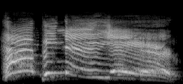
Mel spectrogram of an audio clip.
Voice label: Male Mech Emote HAPPY NEW YEAR

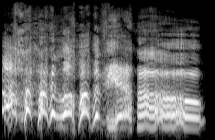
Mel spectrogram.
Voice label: Non-binary Night Elf Attack

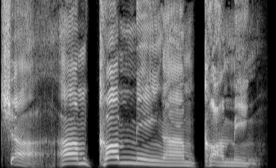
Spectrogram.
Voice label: Male Troll Time

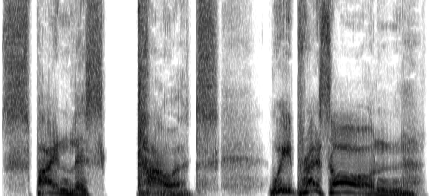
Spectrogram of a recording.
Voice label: Male Orc; Guldan

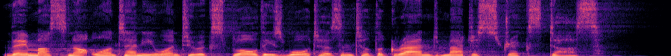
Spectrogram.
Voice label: Female Nightborne; Story Faelin Mission1 Exchange E

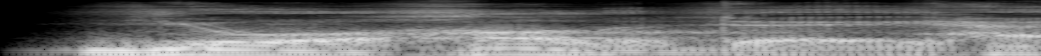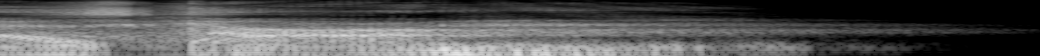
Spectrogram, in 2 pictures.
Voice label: Male Old God happy holidays

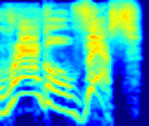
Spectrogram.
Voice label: Female Human Attack

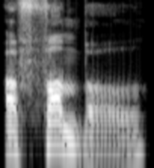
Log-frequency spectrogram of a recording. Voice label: Male Night Elf Oops

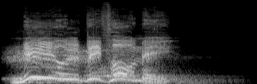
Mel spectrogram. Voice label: Male Mogu Threaten

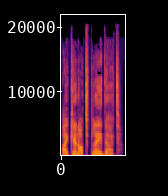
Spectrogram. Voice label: Female Draenei Error Play

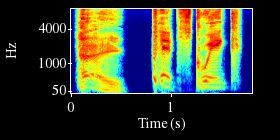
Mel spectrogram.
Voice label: Male Ogre Attack

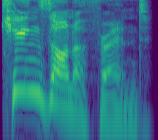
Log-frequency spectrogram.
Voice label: Female Human Play

